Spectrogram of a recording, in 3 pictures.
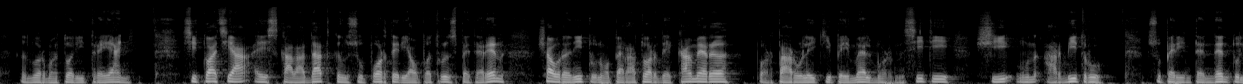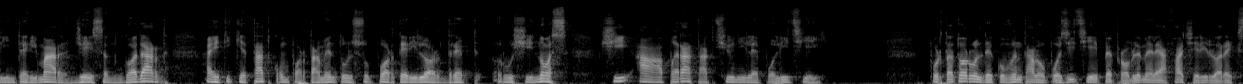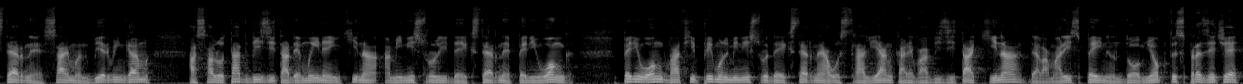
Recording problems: none

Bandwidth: 15 kHz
